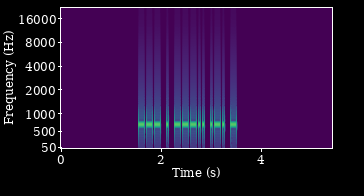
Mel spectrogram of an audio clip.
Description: Morse code, heard as a keyed tone, about 30 wpm, 700 Hz. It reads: OE8RT
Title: DXCC-100 Call Signs - 5 Characters - Repeated 3x - 30wpm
